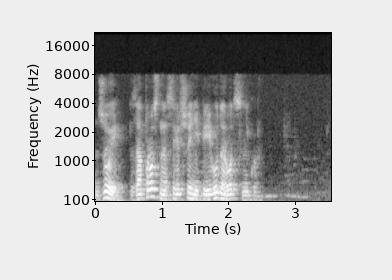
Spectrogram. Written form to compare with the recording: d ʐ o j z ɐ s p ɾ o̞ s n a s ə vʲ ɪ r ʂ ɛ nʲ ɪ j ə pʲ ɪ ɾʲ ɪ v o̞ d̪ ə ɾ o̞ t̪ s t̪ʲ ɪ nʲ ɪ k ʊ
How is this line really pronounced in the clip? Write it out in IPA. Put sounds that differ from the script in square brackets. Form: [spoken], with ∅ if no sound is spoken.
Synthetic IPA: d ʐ o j z ɐ [∅] p ɾ o̞ s n [ə] s ə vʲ ɪ r ʂ ɛ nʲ ɪ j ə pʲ ɪ ɾʲ ɪ v o̞ d̪ ə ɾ o̞ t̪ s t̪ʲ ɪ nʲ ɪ k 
